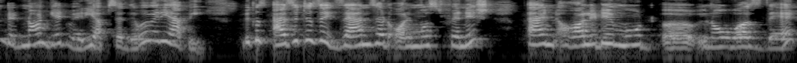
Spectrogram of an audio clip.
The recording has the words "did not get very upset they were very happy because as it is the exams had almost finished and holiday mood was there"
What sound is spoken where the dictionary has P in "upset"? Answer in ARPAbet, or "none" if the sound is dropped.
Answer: P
